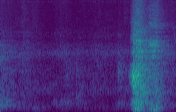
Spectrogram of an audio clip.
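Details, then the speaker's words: Horse diagnosed with pneumonia five days earlier, also anemic; one harsh, snort-like cough after a quiet stretch; heavy breathing and wheezing also noted: cough. "yeah that was a cough"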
